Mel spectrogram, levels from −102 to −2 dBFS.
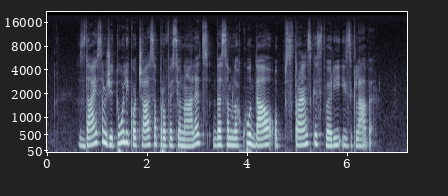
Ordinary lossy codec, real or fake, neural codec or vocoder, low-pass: none; real; none; 19.8 kHz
